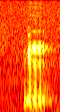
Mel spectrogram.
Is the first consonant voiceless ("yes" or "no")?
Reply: no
